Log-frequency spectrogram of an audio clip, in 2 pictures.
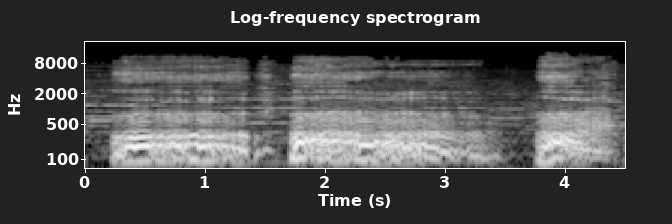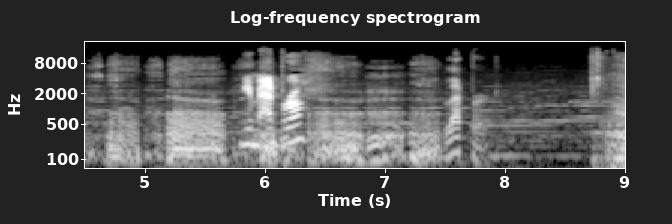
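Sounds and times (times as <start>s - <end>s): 
gorilla from a game growling: 0.0s - 7.7s, 8.8s - 8.9s
gorilla from a game grunting: 0.1s - 5.8s, 6.4s - 7.6s
speech: 0.2s - 0.8s, 1.7s - 2.2s, 5.8s - 6.7s.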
